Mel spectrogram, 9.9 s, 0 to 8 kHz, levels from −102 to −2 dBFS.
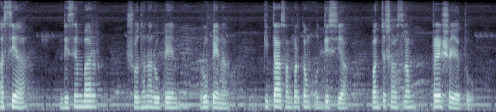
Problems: background sounds at intervals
